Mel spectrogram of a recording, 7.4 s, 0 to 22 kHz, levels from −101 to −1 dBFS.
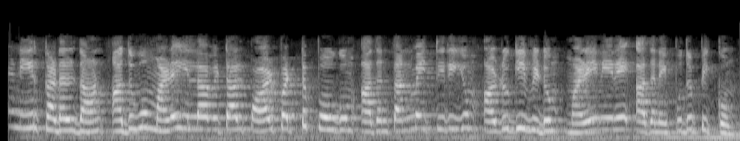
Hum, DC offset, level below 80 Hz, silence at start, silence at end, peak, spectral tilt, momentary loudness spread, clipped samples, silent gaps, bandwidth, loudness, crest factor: none; under 0.1%; -50 dBFS; 0.1 s; 0 s; -6 dBFS; -4 dB/octave; 5 LU; under 0.1%; none; 7.8 kHz; -21 LUFS; 14 dB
